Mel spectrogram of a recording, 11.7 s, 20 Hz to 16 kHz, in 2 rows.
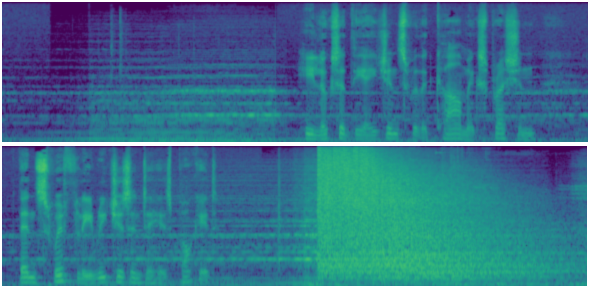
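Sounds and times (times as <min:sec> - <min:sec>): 
speech: 0:03.0 - 0:08.3
rapid gunfire from agents: 0:09.0 - 0:10.8.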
